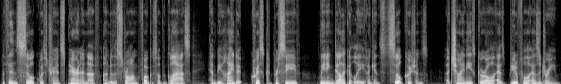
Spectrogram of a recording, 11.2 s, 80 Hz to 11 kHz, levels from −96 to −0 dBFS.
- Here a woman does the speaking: No, male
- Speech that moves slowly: No, average, 170 wpm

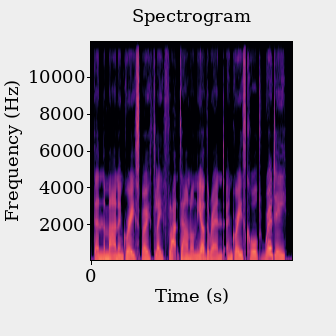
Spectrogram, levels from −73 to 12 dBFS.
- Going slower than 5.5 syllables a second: No, 5.9 syllables/s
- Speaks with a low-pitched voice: No, high, 200 Hz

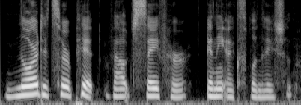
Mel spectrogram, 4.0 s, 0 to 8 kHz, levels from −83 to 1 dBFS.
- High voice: No, medium, 170 Hz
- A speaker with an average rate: No, slow, 120 wpm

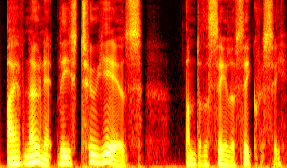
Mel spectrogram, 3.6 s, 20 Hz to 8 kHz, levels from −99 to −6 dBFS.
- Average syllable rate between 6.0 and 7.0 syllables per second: No, 5.6 syllables/s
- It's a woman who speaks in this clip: No, male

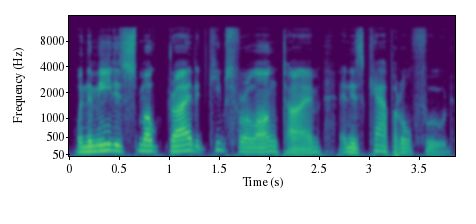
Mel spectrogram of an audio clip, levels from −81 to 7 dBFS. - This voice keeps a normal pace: No, fast, 250 wpm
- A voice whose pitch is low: Yes, low, 120 Hz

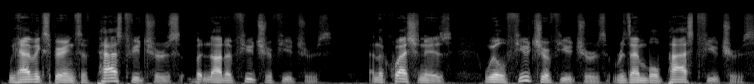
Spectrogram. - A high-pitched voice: No, very low, 95 Hz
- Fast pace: No, average, 165 wpm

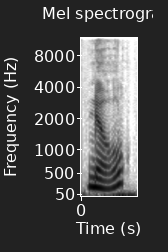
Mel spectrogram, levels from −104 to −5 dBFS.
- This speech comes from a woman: Yes, female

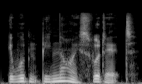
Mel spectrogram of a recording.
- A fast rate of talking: Yes, fast, 250 wpm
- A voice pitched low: Yes, low, 125 Hz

